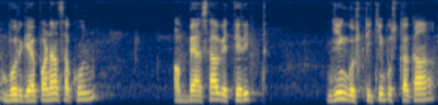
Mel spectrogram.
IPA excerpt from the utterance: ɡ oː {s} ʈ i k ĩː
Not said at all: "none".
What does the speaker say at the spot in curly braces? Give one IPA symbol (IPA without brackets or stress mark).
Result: ʂ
